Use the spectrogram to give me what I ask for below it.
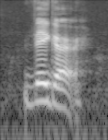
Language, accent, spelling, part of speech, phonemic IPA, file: English, US, vigour, noun, /ˈvɪɡɚ/, En-us-vigour.ogg
- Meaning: 1. Active strength or force of body or mind; a capacity for exertion, physically, intellectually, or morally; energy 2. Strength or force in animal or vegetable nature or action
